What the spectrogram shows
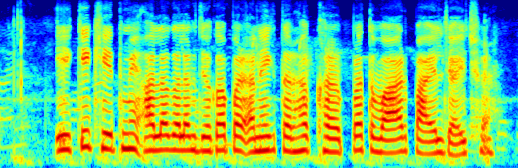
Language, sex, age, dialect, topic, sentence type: Maithili, female, 25-30, Eastern / Thethi, agriculture, statement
